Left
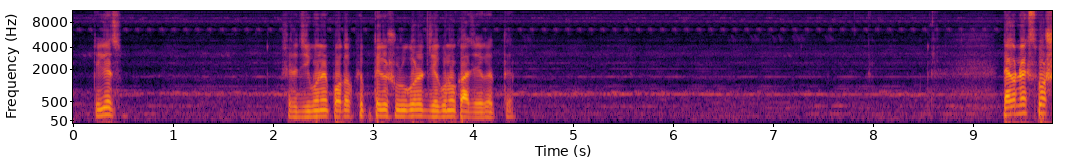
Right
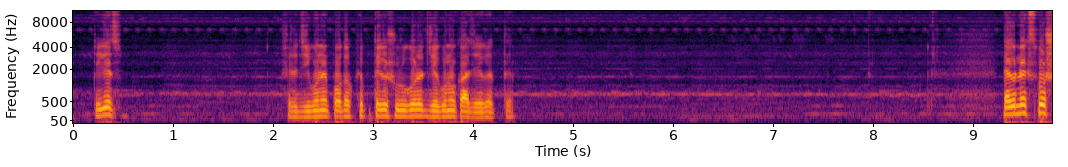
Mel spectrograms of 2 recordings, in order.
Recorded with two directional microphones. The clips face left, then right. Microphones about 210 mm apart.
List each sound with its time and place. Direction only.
0.2 s speech: 30° right (ahead or behind)
2.0 s speech: 30° right (ahead or behind)
8.5 s a sound: 30° right (ahead or behind)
